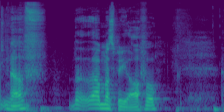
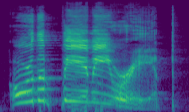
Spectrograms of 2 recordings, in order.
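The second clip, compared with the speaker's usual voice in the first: much higher, louder, cracking; strained high outburst; 8 dB louder, slower than usual. Real, not acted. Sick from the news, a high strained outburst. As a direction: squeal it out in revulsion.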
